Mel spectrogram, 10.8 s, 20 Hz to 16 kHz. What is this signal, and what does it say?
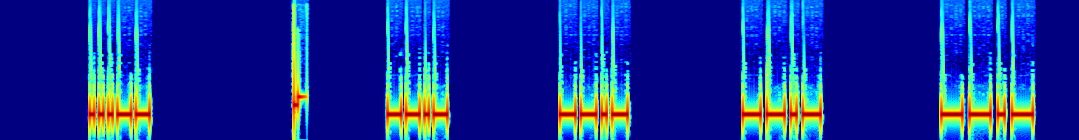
Morse code, heard as a keyed tone, about 23 wpm, 700 Hz. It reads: 3 Q Q Q Q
